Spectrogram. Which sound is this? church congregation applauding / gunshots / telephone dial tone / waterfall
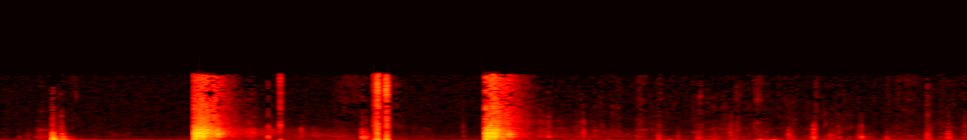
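gunshots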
